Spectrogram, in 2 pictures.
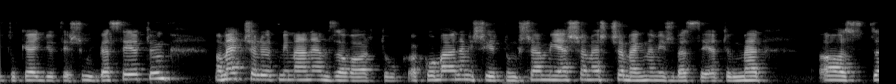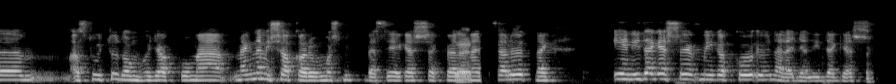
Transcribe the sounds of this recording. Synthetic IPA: t̪ukɛɟːyt̪ːeːʃuːɟbɛseːlt̪yŋk | ɒmɛt͡ʃːɛløːt̪mimaːrnɛmzɒvɒrt̪ukʰɒkːo̞rmaːrnɛmiʃiːrt̪uŋkʃɛmːiɛʃɛmɛʃt̪t͡ʃɛmɛɡnɛmiʒbɛseːlt̪yŋkmɛr | ɒst̪ | ɒst̪uːc̚t̪ud̪o̞mɦo̞ɟɒkːo̞rmaːrmɛɡnɛmiʃɒkɒɾo̞mːo̞ʃt̪mit̪bɛseːlɡɛʃːɛkʋɛlɛmɛt͡ʃːɛløːt̪mɛɡ | eːnid̪ɛɡɛʃʋɛjo̞kmeːɡɒkːo̞ɾøːnɛlɛɟɛnid̪ɛɡɛʃ

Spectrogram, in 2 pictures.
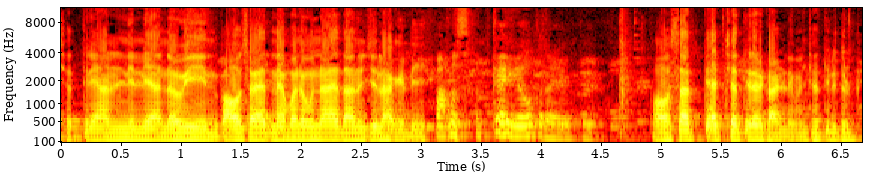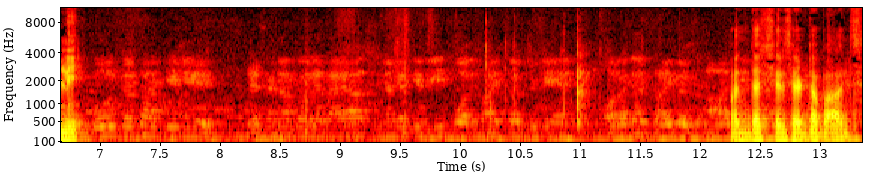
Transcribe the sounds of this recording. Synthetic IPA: t͡ɕʰət̪ɾianliljanəʋiːnpawsaɭjat̪najpəɳunaɭjad̪ʱanut͡ɕiːlaɡliːpawsat̪̚kjaɡewknajokəpawsat̪ːjat͡ɕʰət̪ɾjiɾkaɽlim̤əɳt͡ɕʰət̪ɾiːt̪uʈʰliː | pəd̪ʱːjaɕiɾseʈəpa̰t͡s

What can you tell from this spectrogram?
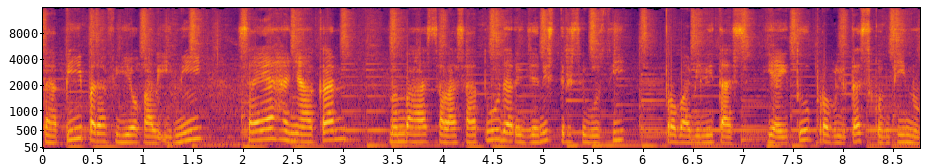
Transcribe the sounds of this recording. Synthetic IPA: t̪apipadafideokaliʔːni | sajaɦaɲaːkanməmbaɦasːalahsat̪udaɾid͡ʒənɪsd̪iɾisibusipɾobabilit̪as | jait̪upɾobilit̪askɔnt̪inu

